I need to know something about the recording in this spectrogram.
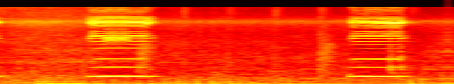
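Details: Motorcycle horn, silent for two months, after cleaning and adjusting its setting: two clear, steady half-second blasts with a strong bright tone and no rasp or fading; the horn works normally.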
